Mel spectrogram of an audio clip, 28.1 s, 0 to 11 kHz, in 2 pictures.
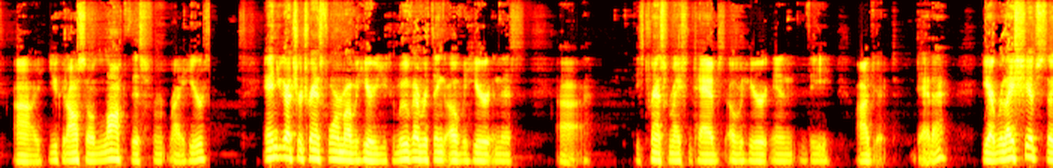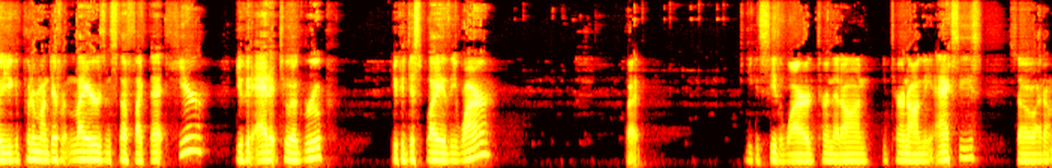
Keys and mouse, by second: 1.4-5.0 drag, 5.0-19.8 middle drag, 21.5 click, 21.9 Tab, 22.5 Tab, 24.1-28.0 drag.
